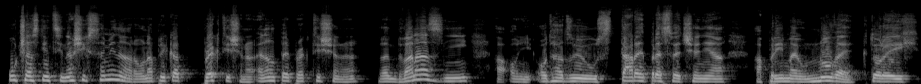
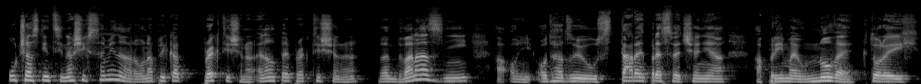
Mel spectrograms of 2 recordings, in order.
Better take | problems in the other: second | distortion; slight; 6% of the sound clipped

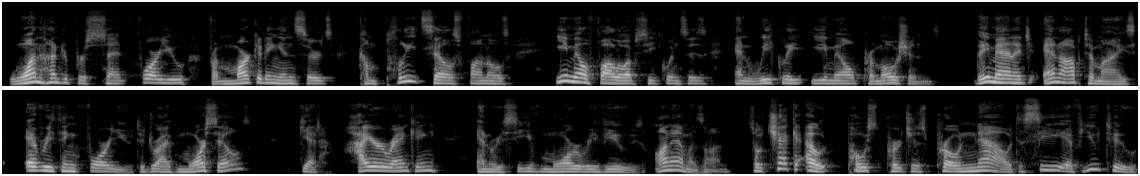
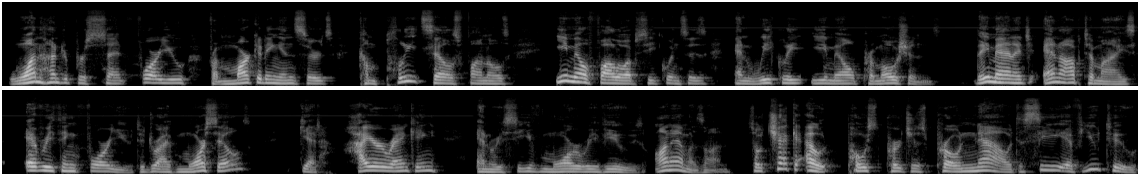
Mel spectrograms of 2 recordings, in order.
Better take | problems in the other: first | high-pitched whine; faint; from 6.5 to 16 s; 6 kHz, 30 dB below the speech

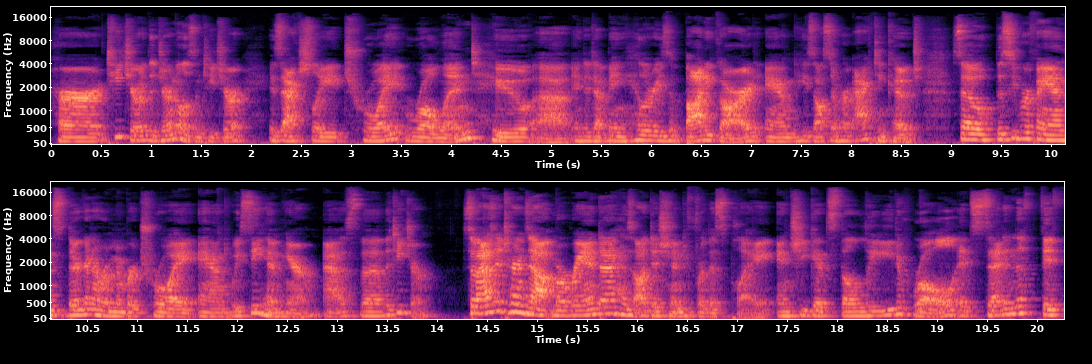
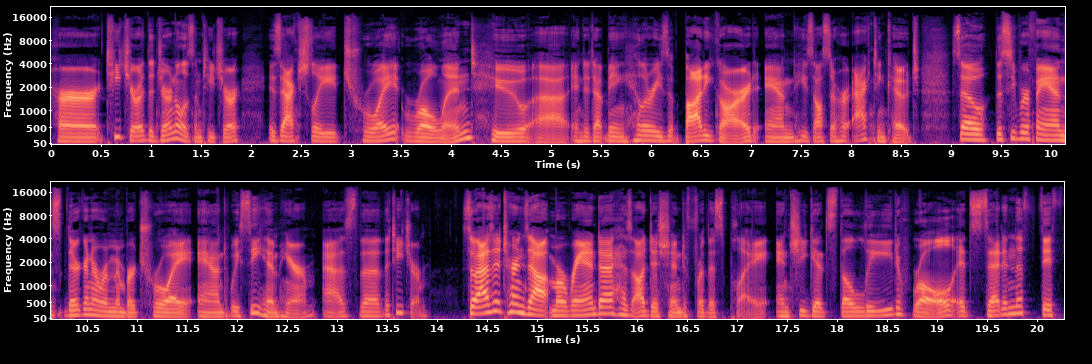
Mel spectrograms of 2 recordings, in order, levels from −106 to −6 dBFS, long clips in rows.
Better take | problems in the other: second | off-mic speech; far // room echo; slight; dies away in 0.3 s

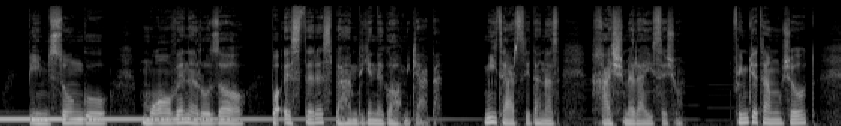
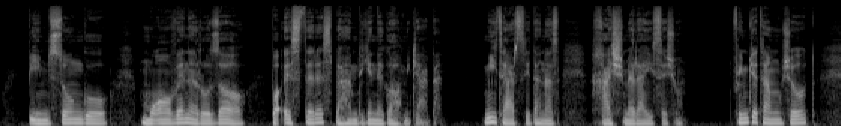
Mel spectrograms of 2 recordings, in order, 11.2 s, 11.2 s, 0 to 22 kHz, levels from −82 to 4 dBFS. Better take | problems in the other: second | background music; loud; throughout; 3 dB below the speech

